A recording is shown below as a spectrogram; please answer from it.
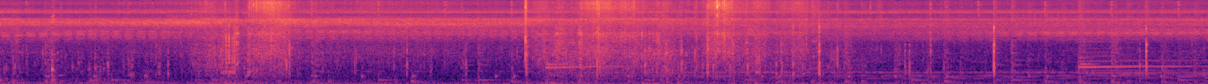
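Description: Footsteps and rustling through brush and leaves, with a few short hissing bursts of a foliar herbicide spray wand. Insects buzz steadily in the background.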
